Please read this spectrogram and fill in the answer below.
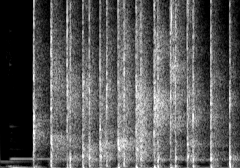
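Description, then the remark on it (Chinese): Audience applause welcoming chest physician Dr. Lin to a talk on quitting smoking breaks out suddenly after a brief quiet moment, a loud, steady patter of many hands clapping together that continues for about two seconds with no voices over it. “我们掌声一起欢迎林医师。”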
